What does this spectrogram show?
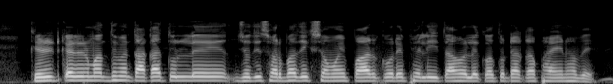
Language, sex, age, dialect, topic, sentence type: Bengali, male, 18-24, Standard Colloquial, banking, question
